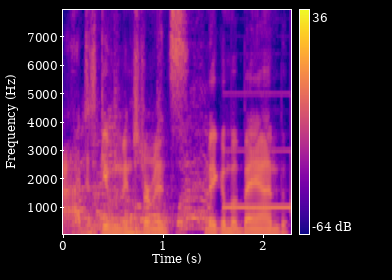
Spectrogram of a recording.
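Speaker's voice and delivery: normal talking voice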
